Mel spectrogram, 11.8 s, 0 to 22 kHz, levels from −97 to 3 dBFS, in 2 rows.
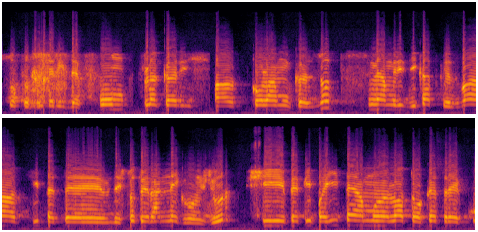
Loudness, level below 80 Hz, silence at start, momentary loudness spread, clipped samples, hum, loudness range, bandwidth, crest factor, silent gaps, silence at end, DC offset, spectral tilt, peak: -20 LUFS; -60 dBFS; 0.05 s; 7 LU; under 0.1%; none; 3 LU; 15 kHz; 12 dB; none; 0 s; under 0.1%; -2.5 dB/octave; -8 dBFS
